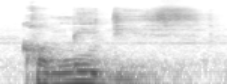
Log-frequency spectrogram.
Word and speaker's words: comedies: carefully, you see that the plural pronunciation of comedy is different from the singular form of comedy. One more time. Comedy or comedy. When you come to the plural, it becomes comedies.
